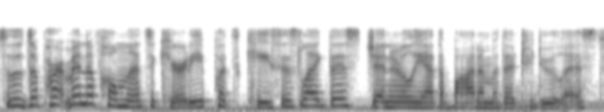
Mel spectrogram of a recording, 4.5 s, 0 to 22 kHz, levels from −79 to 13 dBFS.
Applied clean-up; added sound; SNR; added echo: none; none; none; none.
